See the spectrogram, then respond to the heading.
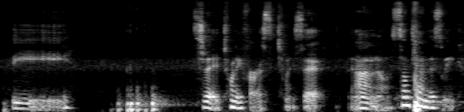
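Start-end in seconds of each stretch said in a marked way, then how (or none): none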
